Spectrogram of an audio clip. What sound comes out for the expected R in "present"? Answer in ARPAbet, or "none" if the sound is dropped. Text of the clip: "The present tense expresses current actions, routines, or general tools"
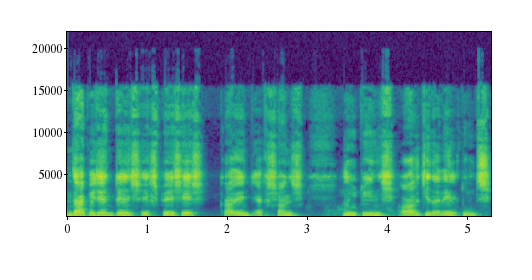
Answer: none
